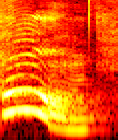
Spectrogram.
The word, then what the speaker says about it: home: or E good but in this word the E is silent because e has lots of jobs and we're gonna go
